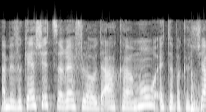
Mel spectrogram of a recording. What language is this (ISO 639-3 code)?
heb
